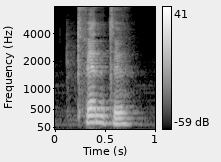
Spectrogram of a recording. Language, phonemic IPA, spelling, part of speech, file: Dutch, /ˈtʋɛntə/, Twente, proper noun, Nl-Twente.ogg
- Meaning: the most urbanised, easternmost region of the province of Overijssel in the eastern Netherlands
